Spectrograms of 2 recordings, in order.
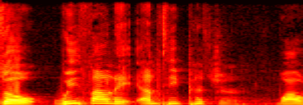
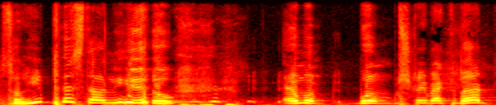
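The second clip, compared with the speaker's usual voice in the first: high, loud question broken by a laugh; laughing disbelief; 6 semitones higher, 5 dB louder than usual. Retold or imitated. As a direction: ask it while cracking up. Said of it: "I said".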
